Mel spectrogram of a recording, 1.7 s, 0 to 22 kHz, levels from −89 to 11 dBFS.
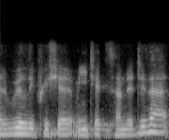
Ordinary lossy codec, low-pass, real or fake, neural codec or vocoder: Opus, 32 kbps; 7.2 kHz; fake; codec, 24 kHz, 0.9 kbps, WavTokenizer, medium speech release version 2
